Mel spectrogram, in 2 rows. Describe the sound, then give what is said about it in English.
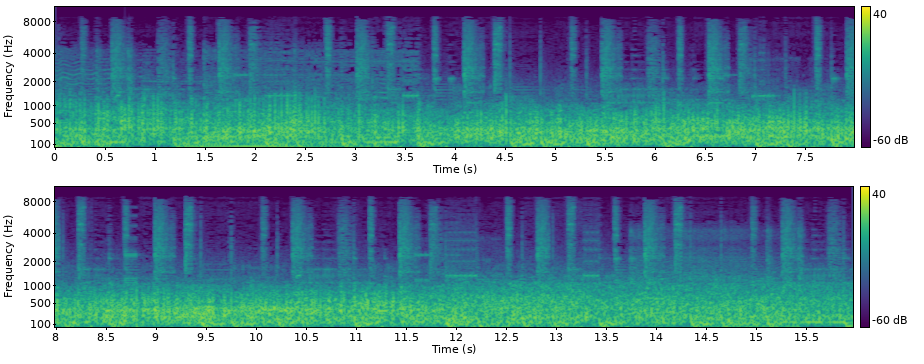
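A deep, continuous rocket-engine roar, loud and steady with crackling bursts, from Space Shuttle Discovery's engines throttling down through maximum pressure during launch from Kennedy Space Center toward the International Space Station, about 1.5 miles up and 7 miles downrange. “Discovery's engines are throttling down as the orbiter passes through the area of maximum pressure on the vehicle.”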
